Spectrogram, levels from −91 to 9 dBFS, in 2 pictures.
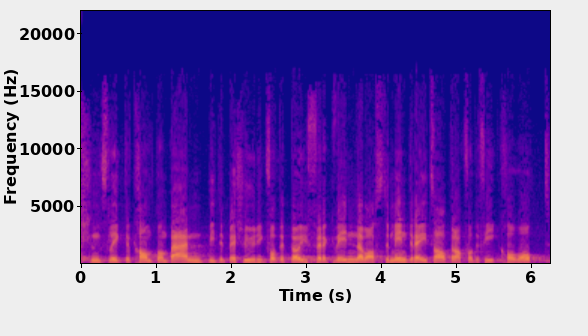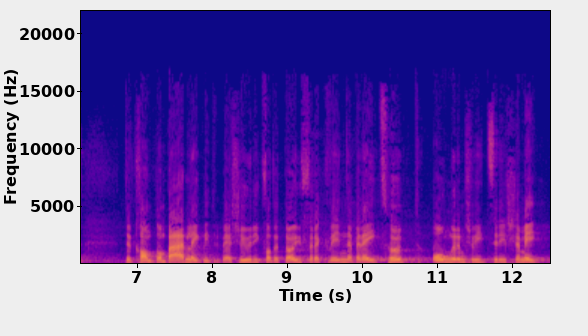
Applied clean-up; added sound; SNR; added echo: none; none; none; none.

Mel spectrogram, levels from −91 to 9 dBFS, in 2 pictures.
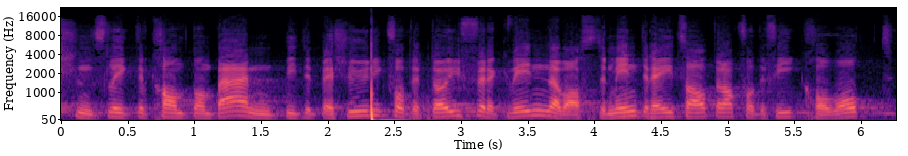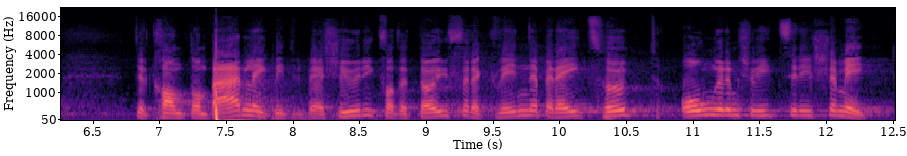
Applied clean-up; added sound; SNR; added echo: none; Fireworks; 6 dB; none.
